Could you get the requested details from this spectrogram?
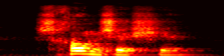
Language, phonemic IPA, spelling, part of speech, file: Dutch, /ˈsxonzʏʃə/, schoonzusje, noun, Nl-schoonzusje.ogg
- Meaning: diminutive of schoonzus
